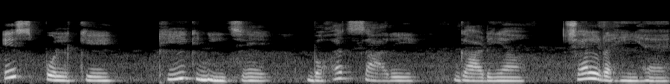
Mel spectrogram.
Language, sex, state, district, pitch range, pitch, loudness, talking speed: Hindi, female, Madhya Pradesh, Katni, 170-220 Hz, 175 Hz, -17 LUFS, 100 wpm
